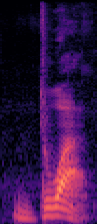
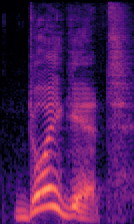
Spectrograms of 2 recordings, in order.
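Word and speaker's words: doigt: dwa but if you if you actually didn't know how to pronounce french and you just looked at that you'd go doiget you know you would almost say digit just by reading it right what about spanish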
